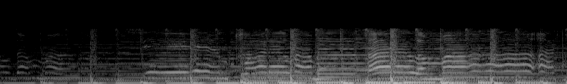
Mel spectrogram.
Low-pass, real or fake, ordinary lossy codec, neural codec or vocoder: 5.4 kHz; real; none; none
